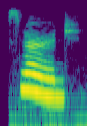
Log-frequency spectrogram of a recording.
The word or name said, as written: snurge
